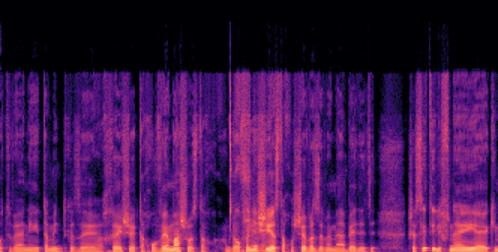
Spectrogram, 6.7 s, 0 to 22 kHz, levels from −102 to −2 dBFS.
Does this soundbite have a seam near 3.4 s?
no; 0 cuts

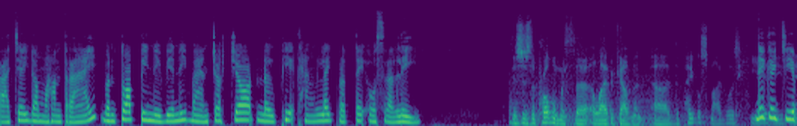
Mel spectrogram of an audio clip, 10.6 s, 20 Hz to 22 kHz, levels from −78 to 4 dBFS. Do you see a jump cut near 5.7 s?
no; 1 cut; at 1.3 s

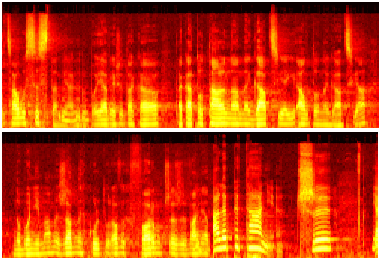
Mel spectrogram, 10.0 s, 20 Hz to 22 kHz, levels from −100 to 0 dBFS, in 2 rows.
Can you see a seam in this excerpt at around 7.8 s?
yes; 1 cut; at 7.8 s

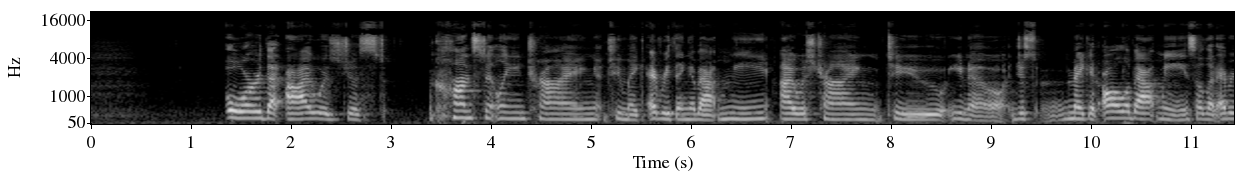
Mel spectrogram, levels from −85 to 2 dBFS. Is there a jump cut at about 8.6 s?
no; 1 cut; at 6.8 s

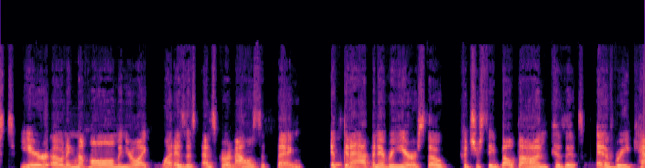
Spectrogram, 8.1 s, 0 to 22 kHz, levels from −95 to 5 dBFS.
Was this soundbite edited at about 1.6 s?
no; 0 cuts

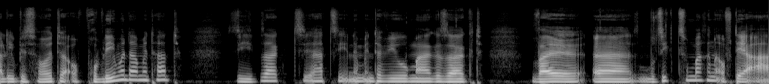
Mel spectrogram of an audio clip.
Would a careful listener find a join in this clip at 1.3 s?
no; 2 cuts; at 2.6 s, 6.4 s

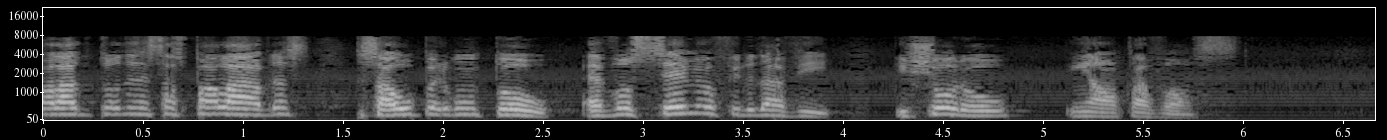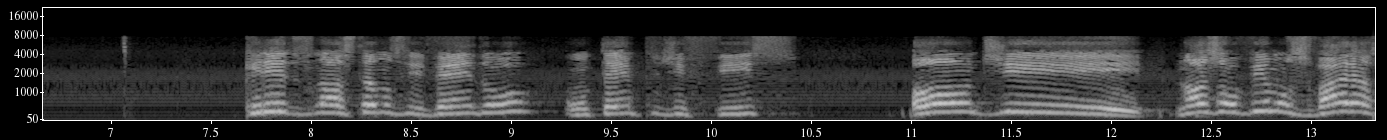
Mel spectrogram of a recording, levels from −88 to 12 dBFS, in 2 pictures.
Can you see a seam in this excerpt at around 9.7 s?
yes; 1 cut; at 9.7 s

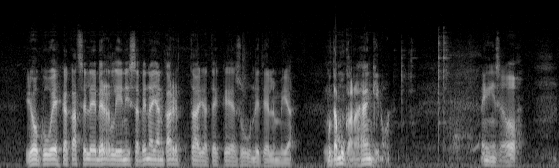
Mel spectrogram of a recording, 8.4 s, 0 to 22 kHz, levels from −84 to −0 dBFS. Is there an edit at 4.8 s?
yes; 2 cuts; at 4.8 s, 7.2 s

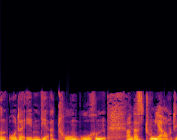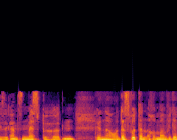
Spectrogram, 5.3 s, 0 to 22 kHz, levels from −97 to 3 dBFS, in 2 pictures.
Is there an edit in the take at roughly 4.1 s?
yes; 2 cuts; at 1.9 s, 4.1 s

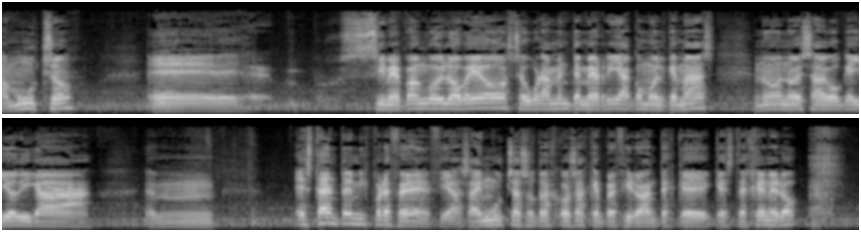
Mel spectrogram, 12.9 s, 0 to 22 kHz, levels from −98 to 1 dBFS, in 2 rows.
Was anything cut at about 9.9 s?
no; 1 cut; at 5.6 s

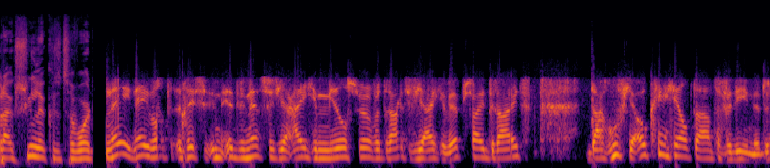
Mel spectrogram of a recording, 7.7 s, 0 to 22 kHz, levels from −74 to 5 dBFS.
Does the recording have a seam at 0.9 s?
yes; 1 cut; at 0.9 s

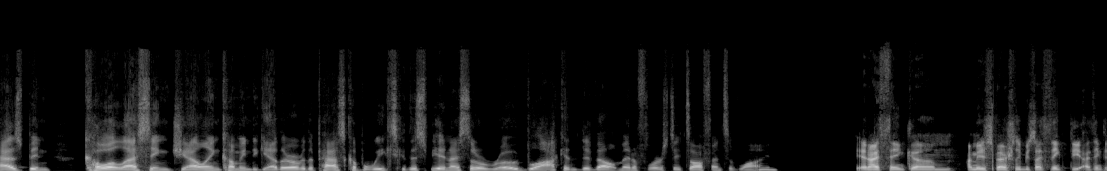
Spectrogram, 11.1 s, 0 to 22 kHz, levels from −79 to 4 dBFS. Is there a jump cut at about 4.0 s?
no; 2 cuts; at 8.6 s, 9.6 s

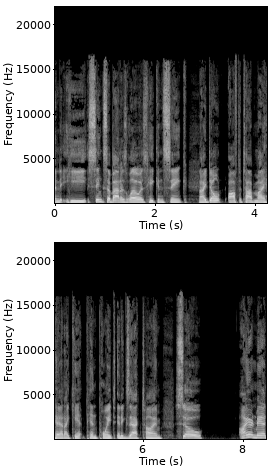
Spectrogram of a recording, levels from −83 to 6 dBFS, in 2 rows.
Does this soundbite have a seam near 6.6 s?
yes; 2 cuts; at 2.9 s, 6.6 s

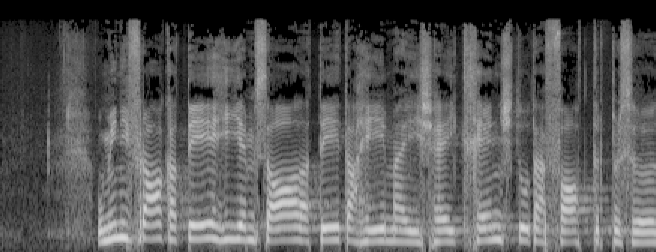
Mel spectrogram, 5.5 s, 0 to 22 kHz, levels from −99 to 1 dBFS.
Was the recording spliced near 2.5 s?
no; 0 cuts

